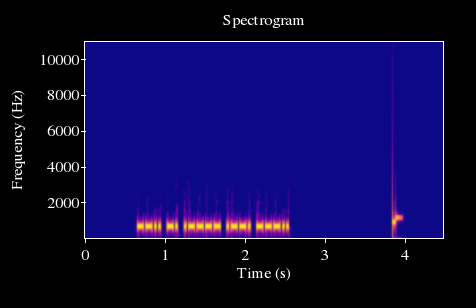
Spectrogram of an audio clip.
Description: Morse code, heard as a keyed tone, about 44 wpm, 700 Hz. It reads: ZN1P8
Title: Code Groups - 5 Letter:Numbers - 45wpm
